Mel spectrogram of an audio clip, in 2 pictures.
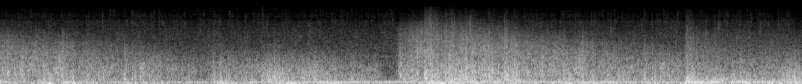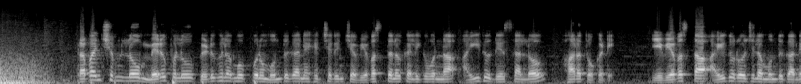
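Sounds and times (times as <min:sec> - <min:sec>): rolling thunder: 0:00.0 - 0:08.7
rain: 0:00.0 - 0:08.8
sharp thunder crack: 0:00.0 - 0:08.8.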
